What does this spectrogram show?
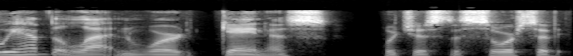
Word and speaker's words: genus: So we have the Latin word genus, which is the source of English words like genetics and genealogy. That original Latin root word was originally pronounced with that hard G sound at the beginning.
